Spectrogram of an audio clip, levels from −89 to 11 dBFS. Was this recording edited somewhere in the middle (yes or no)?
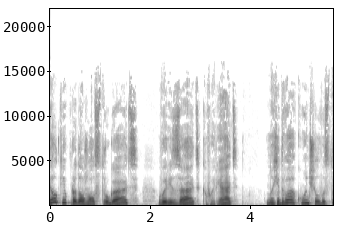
yes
